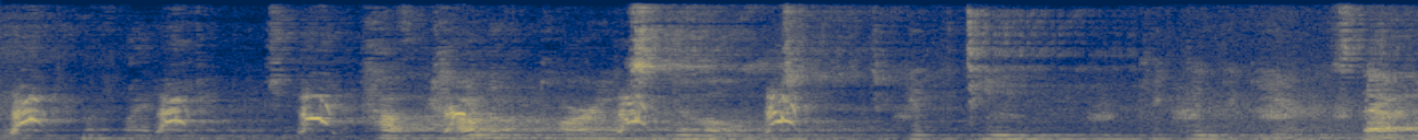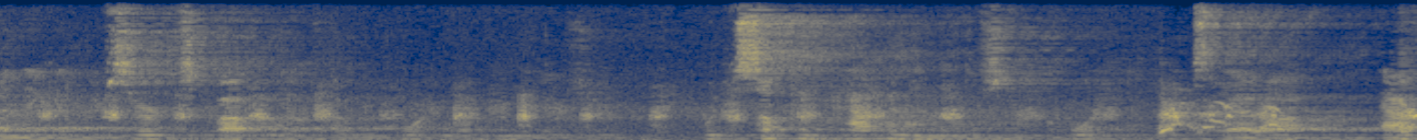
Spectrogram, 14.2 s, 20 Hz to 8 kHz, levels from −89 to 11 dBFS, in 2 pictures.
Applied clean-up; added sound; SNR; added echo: none; Dog; -1 dB; reverberation time 2.5 s.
